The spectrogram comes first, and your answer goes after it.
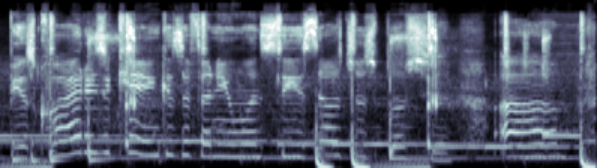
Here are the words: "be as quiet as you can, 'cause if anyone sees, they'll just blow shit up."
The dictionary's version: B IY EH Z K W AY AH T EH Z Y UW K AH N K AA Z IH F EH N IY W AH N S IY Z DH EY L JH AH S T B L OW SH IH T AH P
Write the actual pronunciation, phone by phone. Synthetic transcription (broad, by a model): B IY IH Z K W AY AH T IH Z Y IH K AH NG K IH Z IH F EH N IY W AH N S IY Z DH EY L JH AH S B L OW S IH T AH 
